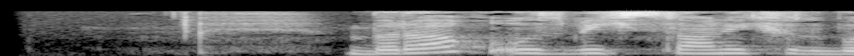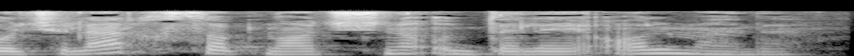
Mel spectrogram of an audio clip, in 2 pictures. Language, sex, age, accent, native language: Uzbek, female, 19-29, Farg'ona, Uzbek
